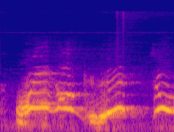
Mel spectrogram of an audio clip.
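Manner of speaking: high, loud mock disbelief; incredulous outcry. Spouses arguing about going to church, acted incredulous outcry. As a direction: exclaim it as an astonished challenge. Acted husband-wife quarrel.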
